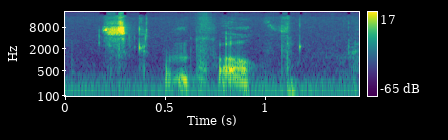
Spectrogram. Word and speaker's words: Scunthorpe: Scunthorpe. Yeah, and it's spelt the way you think it is. It sounds like it would.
